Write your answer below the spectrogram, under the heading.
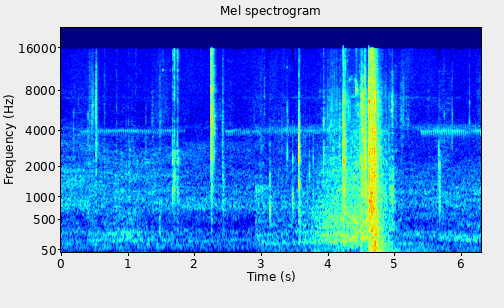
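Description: Sliding side door of a Ram ProMaster cargo van pulled shut: a rolling sound along its track builds for under a second and ends in a loud slam just past the middle. A few light clicks and knocks come before it.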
